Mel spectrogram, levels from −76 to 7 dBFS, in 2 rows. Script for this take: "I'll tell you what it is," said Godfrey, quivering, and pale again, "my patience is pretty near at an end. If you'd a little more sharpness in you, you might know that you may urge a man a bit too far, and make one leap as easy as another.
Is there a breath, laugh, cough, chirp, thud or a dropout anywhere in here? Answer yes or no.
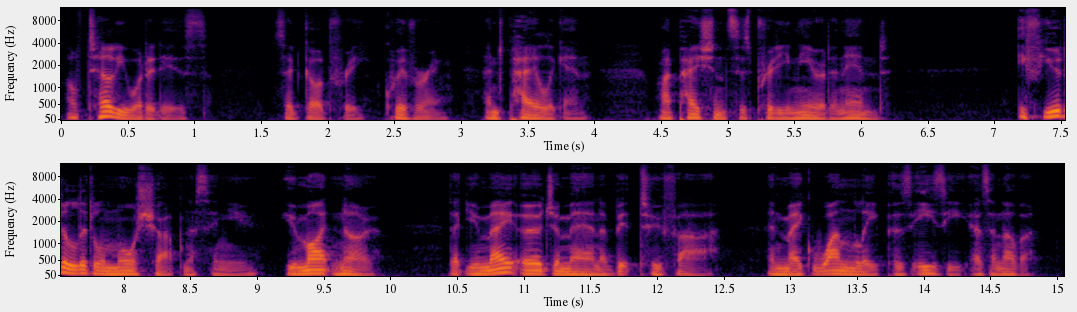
no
